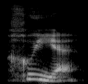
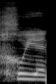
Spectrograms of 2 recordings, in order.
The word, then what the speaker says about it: goeie: This one's hard to say because it's got the ch sound that's so popular in Afrikaans language. Just pretend that you're really angry or irritated at something and you're going, ugh, and then keep that sound and go, goeie, goeie.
